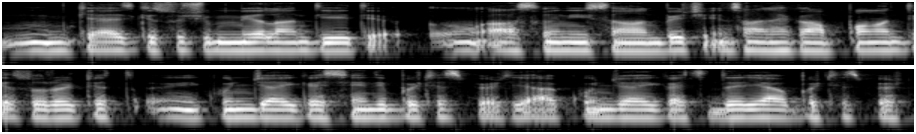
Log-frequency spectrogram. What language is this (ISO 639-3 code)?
kas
